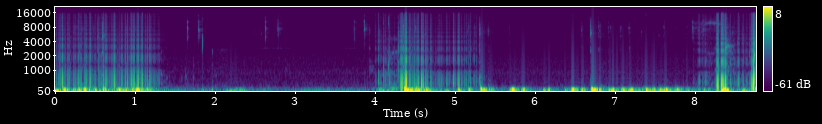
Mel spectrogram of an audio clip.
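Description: Computer keyboard typing in two short bursts, one right at the start and another about four seconds in, with a few fainter clicks between and after.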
